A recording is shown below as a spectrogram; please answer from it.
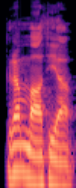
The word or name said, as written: grammatia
